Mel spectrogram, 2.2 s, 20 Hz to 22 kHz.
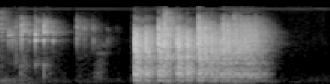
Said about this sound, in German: Dann würfel doch mal 2W6 plus 1 für deine Gemütsruhe.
